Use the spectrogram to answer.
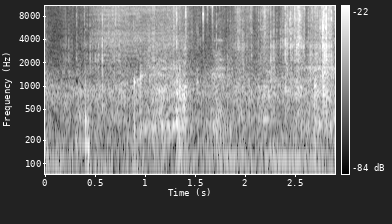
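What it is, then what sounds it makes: Rotten, rust-crumbling steel body panel. Scratching a rusted steel body panel on a Nissan Figaro produces a quiet, dry crunching and crumbling with bright, brittle crackles. The sound confirms the steel is rotten and friable.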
